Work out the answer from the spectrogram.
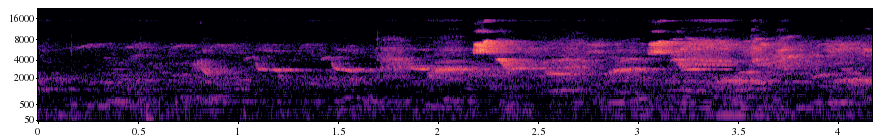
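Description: Small birds chirping faintly: a series of short, high chirps, the two loudest about two and three seconds in.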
